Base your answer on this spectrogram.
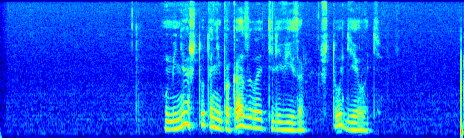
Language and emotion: Russian, sad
